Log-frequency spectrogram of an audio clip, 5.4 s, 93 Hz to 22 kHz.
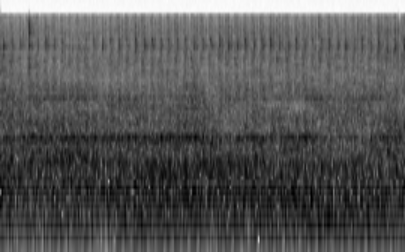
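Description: Royal Enfield single-cylinder engine idling steadily with an even, rapid beat, running smoothly on its first start after 75 days unused.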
